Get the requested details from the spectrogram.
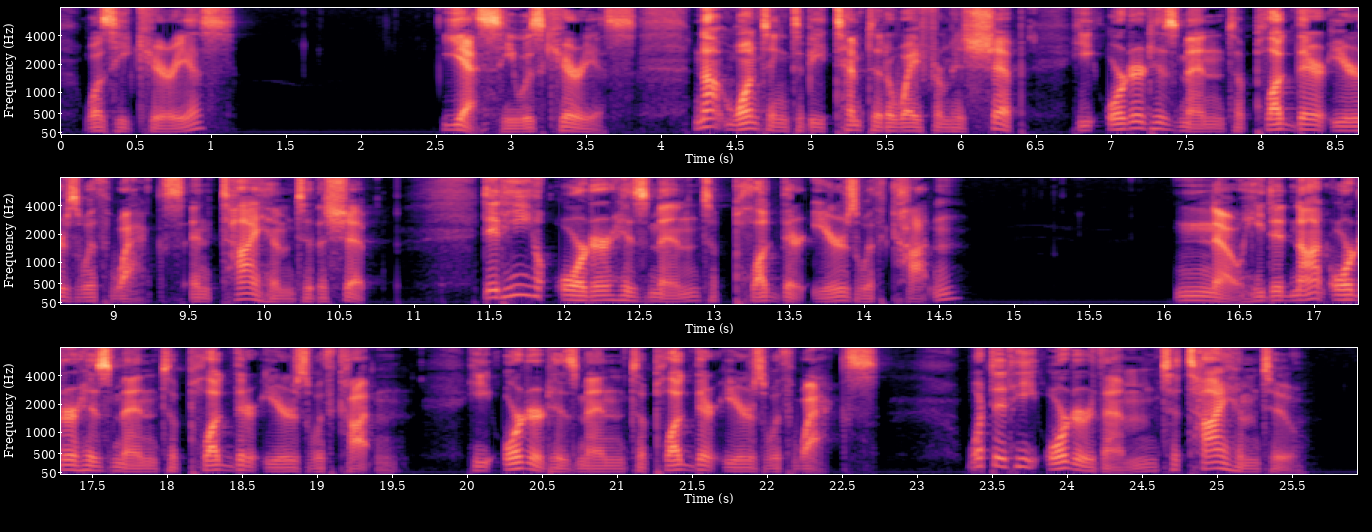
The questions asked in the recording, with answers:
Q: What did he order them to tie him to?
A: He ordered them to tie him to the ship.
